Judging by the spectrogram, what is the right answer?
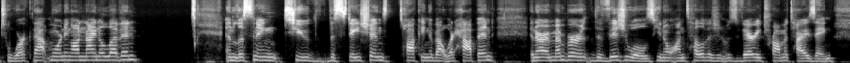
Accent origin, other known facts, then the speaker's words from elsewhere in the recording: Southern California, United States; also born or lived in Jordan / New York; I was born in Jordan, moved to the States when I was, in the seventies when I was three. Um, grew up in Southern California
